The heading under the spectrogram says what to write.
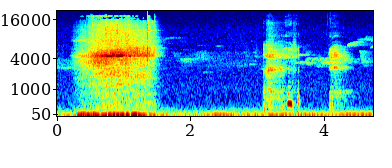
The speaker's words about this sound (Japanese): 今日もとってもいい天気ですよ。ほら、お日様もこんなに明るくて、鳥さんもチュンチュン鳴いてます。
